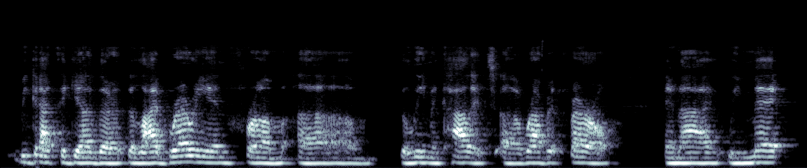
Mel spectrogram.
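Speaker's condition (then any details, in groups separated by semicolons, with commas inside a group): No condition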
